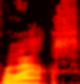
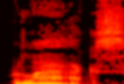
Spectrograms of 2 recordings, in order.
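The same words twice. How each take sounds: First: It is said quickly in an irritated tone. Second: It is said calmly in a sincere tone. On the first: The word is not really meant. The speaker calls it wrong. "very quickly and with a tone that's kind of annoying" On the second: The word is truly meant. The speaker calls it right. "you really commit to saying the word like you really believe it"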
